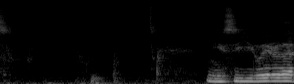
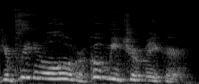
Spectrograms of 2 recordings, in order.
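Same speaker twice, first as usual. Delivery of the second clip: high, loud exasperated yell; mock angry scolding; 8 semitones higher, 7 dB louder than usual. Friend scolding bleeding flirt, mock fury. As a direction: bawl out the fool, playfully exaggerated.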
